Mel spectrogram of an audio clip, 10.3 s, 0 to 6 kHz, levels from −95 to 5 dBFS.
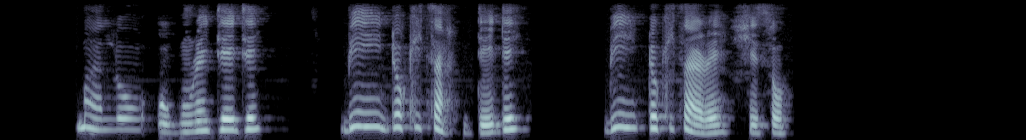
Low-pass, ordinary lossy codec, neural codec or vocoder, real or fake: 5.4 kHz; none; none; real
